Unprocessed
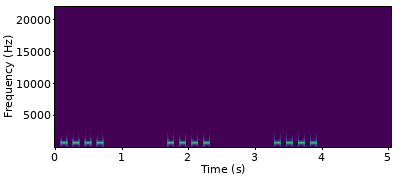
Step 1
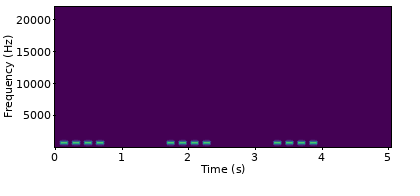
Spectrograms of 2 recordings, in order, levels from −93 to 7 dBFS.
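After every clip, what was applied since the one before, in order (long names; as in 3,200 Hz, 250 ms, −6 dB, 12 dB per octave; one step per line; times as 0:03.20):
gate on every frequency bin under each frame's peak −25 dB strong
level +5.5 dB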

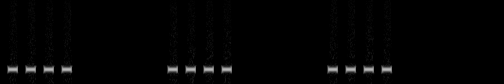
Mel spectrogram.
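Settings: noise that follows the level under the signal 30 dB
level −4 dB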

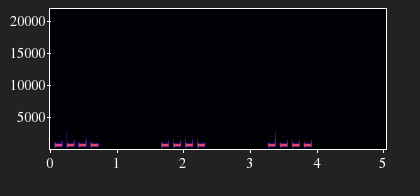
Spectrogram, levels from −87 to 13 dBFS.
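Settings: three sine waves on the formant tracks
brickwall limiter −23 dBFS, peak gain reduction 6.5 dB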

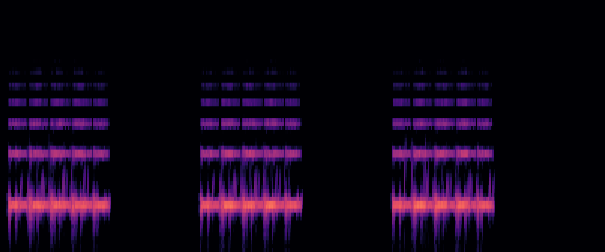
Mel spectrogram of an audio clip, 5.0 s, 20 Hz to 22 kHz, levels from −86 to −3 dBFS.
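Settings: soft clipping −35 dBFS, distortion −9 dB
loudspeakers that aren't time-aligned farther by 20 metres −4 dB, 57 metres −1 dB, 68 metres −6 dB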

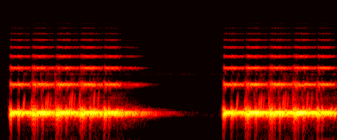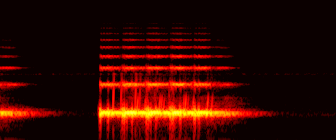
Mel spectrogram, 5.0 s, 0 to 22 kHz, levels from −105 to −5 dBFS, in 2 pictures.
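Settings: hollow resonant body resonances 630/2,900 Hz, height 14 dB, ringing for 40 ms
convolution reverb RT60 0.45 s, pre-delay 90 ms, DRR 13 dB
level −2.5 dB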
